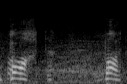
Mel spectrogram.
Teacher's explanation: É quase um H. É um som quase de H. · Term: R gutural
